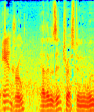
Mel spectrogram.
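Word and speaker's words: Andruw: around on that and it is pronounced Andrew not Andrew he says follow those years in Atlanta couple their announcers did the Andrew thing but it's Andrew yeah that was interesting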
